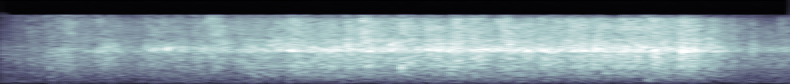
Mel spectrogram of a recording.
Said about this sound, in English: I had to applaud that.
